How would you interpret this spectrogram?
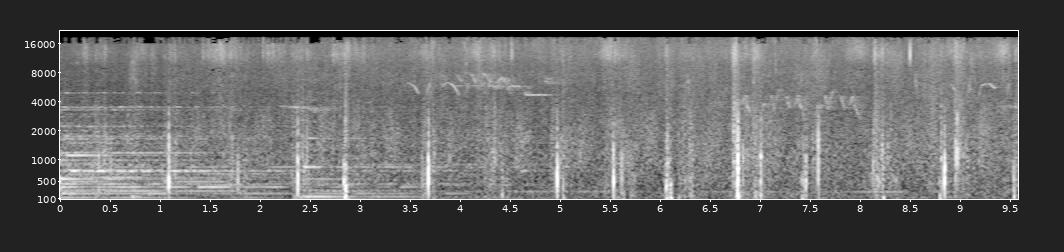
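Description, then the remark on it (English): Steady footsteps crunch along a dirt forest trail at a walking pace, fairly loud, on a hike along the main trail in the north section of Pine Tree Point while retrieving bioacoustic equipment, in calm, warm, sunny weather, with faint birdsong chirping in the background and a low hum at the start. “Continuing my hike along the main trail in the north section of Pine Tree Point”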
